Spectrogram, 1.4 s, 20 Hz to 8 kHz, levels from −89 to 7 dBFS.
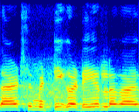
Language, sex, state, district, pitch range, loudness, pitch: Hindi, female, Bihar, Gaya, 205-210 Hz, -14 LUFS, 205 Hz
